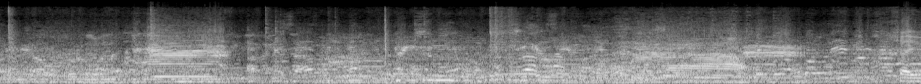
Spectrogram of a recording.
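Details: Sahiwal bull calves bought by a farmer in Chuadanga, Bangladesh, on 19 August 2025: two drawn-out harmonic moos, near 1.5 and 7.5 seconds, rise over a steady din of crowd chatter and voices.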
